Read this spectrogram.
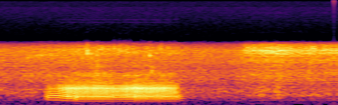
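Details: Loud rattling snore on the in-breath, then a quieter breath out, during sleep; loud enough to be heard upstairs; snoring.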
